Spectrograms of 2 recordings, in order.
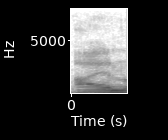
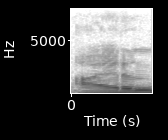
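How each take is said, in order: First: The word is said without an R sound. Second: The word is said with an R sound. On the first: The speaker calls it right. "इसका उच्चारण आयन होता है" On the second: The speaker calls it wrong. "आयरन भी लोग बोलते हैं लेकिन वो गलत है"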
